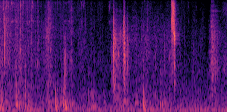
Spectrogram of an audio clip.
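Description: A drawer is handled and papers are pulled from it: close, irregular knocks, scrapes and soft rustling, with a few sharper clunks and a louder bump at the very end. No one speaks.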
